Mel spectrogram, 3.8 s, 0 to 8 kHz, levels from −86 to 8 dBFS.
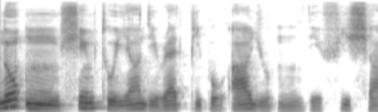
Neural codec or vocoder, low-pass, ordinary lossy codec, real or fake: none; 7.2 kHz; none; real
